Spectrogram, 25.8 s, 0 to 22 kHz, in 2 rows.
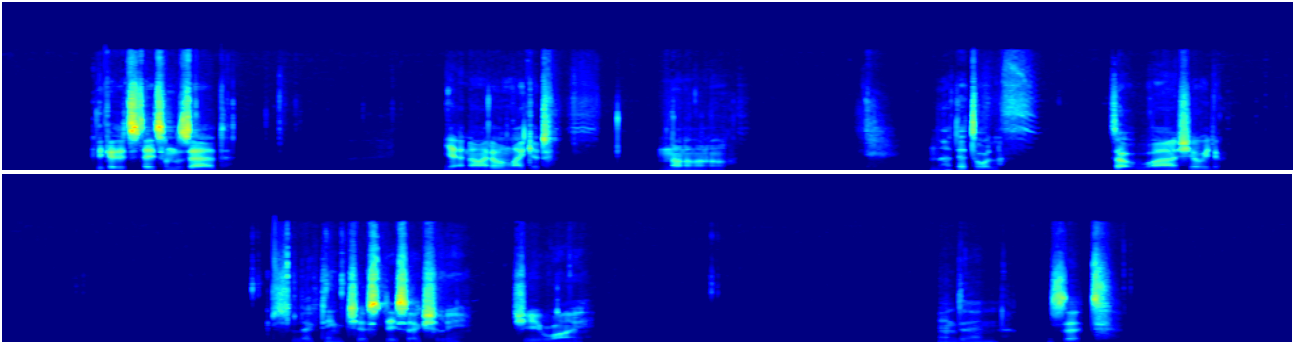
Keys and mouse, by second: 3.0 ctrl+z, 3.2 ctrl+z, 3.6 ctrl+z, 3.9 ctrl+z, 4.1 ctrl+z, 4.5 ctrl+z, 5.3-5.8 middle drag, 8.5-9.5 middle drag, 11.0 alt+h, 11.7 middle click, 12.6 middle drag, 15.4 drag, 16.2 click, 17.9 g, 20.5 middle click, 21.2 shift+middle click, 21.9 middle click, 22.2 g.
